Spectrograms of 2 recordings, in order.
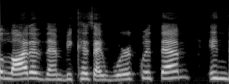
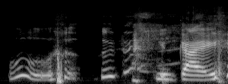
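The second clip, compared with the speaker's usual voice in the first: giggly flirty; slower than usual. Retold or imitated. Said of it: "and I was like".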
